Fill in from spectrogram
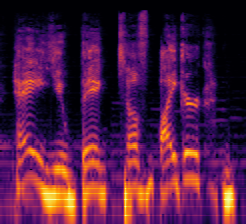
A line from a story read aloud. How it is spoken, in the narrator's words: Dot said it in a cloying little girl voice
